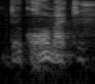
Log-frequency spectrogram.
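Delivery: sudden very low GROS MATOU; deep-voiced emphasis. A narrator's reading. Narrator naming the missing cat, deep-voiced emphasis. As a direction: drop the voice right down on the name.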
